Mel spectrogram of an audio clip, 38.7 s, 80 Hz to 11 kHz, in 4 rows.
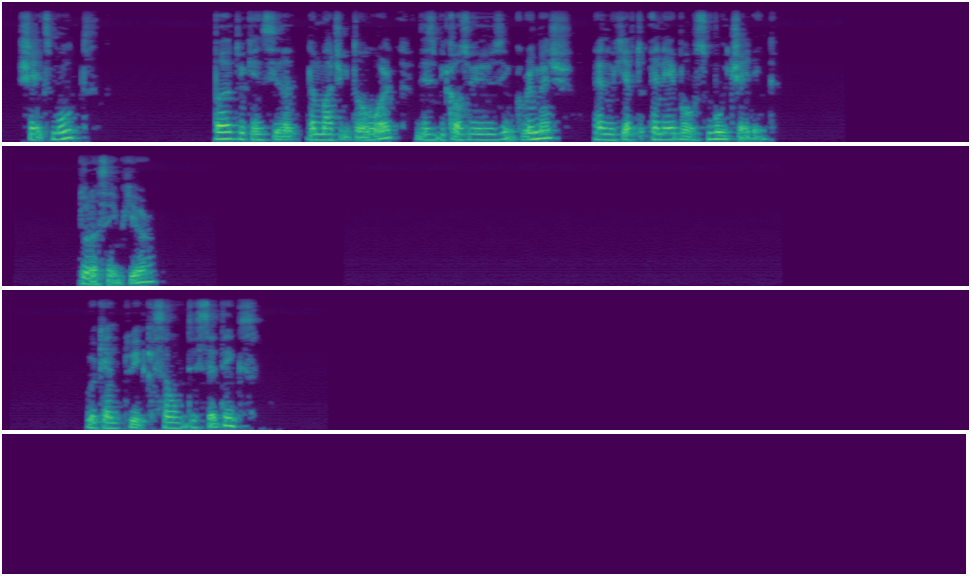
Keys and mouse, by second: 0.7 right click, 5.6 click, 6.9 click, 9.7 alt+h, 11.0 click, 12.7 click, 13.3 shift+middle click, 14.2 middle click, 15.0-18.2 middle drag, 18.6 click, 21.4 click, 22.5-23.7 shift+drag, 24.5-28.3 shift+drag, 29.8 click, 30.3 click, 32.2-33.1 middle drag, 33.6-35.4 middle drag, 36.4 click, 38.0 click.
